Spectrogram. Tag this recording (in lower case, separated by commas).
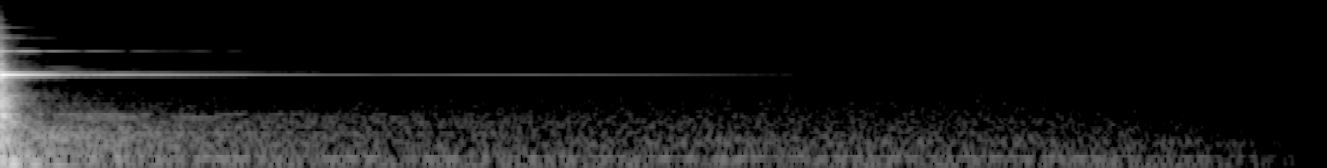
keyboard (musical), music, musical instrument, piano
